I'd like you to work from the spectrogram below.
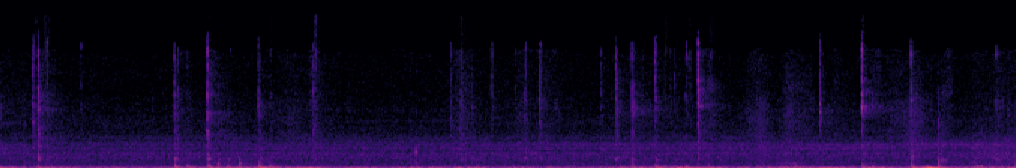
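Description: Light, quick clicks tap out one after another at close range, faint and dry against a quiet room hum, with no voices over them.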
